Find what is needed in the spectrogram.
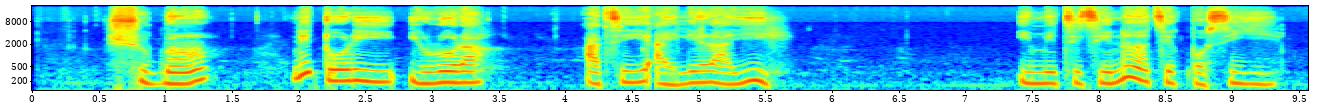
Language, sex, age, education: Yoruba, female, 15-29, tertiary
